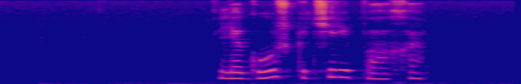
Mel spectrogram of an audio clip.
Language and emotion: Russian, neutral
